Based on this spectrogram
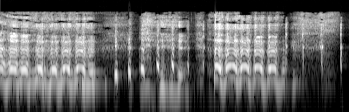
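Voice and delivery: loud, high mock laughter; hammed-up rolling laugh, loud and high; imitated laugh. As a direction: crack up at your own joke, exaggerated. Acting out own laugh at joke.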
